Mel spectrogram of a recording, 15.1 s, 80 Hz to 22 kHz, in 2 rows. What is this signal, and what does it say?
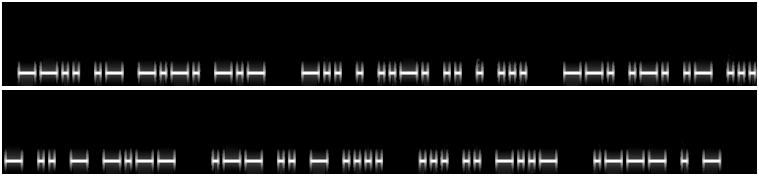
Morse code, heard as a keyed tone, about 22 wpm, 700 Hz. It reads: ZACK DEFIES GRAVITY WITH SIX JET
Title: Pangram Challenge v2 - 22wpm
